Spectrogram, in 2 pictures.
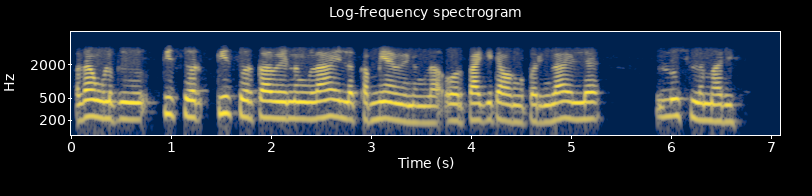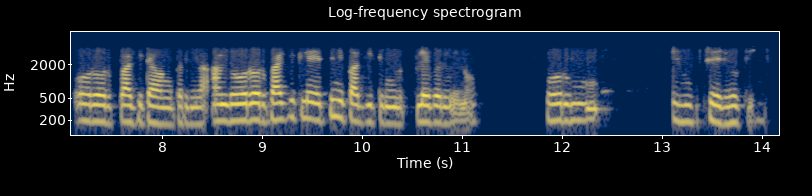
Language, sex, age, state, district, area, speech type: Tamil, female, 30-45, Tamil Nadu, Ranipet, urban, conversation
